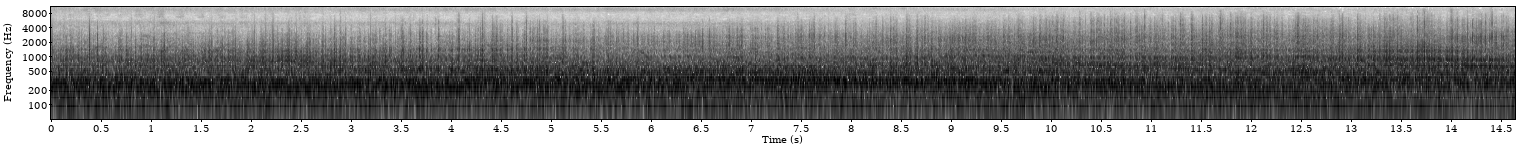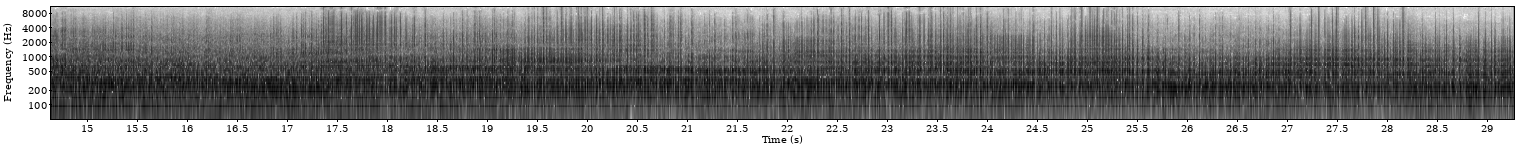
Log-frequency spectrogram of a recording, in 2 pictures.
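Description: Atlas IIAS rocket climbing after liftoff: the steady, loud, deep roar of its main engines and strap-on solid rocket boosters, with sharp crackling that sets in about halfway through.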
